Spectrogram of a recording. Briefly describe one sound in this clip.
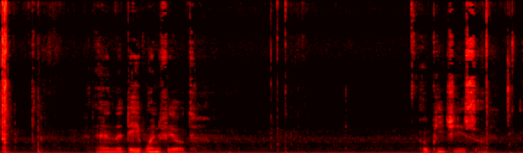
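A hard plastic case clicks and taps softly as it is handled.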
